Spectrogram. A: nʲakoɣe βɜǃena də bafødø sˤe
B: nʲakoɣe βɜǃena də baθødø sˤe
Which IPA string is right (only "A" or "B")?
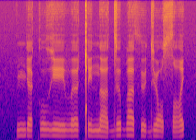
B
